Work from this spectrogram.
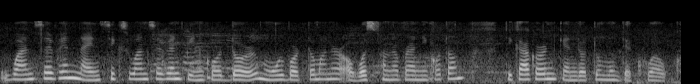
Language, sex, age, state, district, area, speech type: Assamese, female, 45-60, Assam, Nagaon, rural, read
